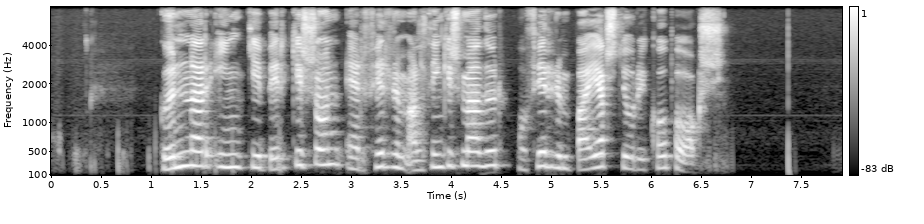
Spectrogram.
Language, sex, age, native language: Icelandic, female, 60-69, Icelandic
